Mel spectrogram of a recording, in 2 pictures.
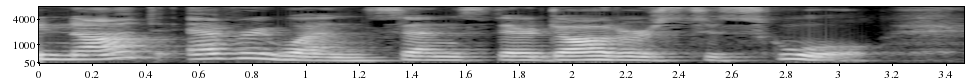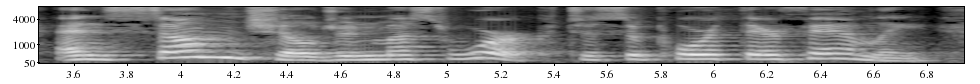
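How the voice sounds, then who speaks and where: A gentle, serious father from a storybook, acted out by a woman reader. He speaks to his daughter slowly and tenderly. His delivery is measured and a little hesitant, as if explaining hard truths. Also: mid-range voice, close to an everyday voice. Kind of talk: storybook character read-aloud.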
